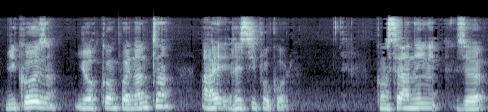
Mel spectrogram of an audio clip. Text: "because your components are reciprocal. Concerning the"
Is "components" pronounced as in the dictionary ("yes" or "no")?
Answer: no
